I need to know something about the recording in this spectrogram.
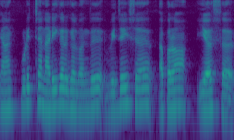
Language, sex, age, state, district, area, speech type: Tamil, male, 18-30, Tamil Nadu, Tiruchirappalli, rural, spontaneous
